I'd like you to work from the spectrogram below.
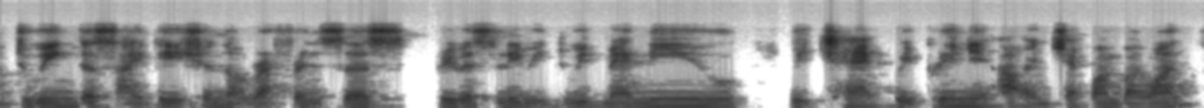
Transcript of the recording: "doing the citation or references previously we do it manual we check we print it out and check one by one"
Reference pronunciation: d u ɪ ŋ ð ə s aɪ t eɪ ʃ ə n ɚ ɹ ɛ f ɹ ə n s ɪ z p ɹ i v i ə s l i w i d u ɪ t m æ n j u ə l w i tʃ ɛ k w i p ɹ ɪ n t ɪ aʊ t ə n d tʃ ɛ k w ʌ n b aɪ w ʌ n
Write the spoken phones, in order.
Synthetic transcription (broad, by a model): d u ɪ ŋ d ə s aɪ t eɪ ʃ ə n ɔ ɹ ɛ f ɹ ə n s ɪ s p ɹ i v i ə s l i w i d u ɪ t m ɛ n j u w i tʃ ɛ k w i p ɹ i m ɪ aʊ t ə n tʃ ɛ k w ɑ n b aɪ w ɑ n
